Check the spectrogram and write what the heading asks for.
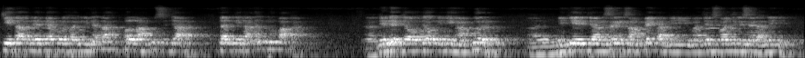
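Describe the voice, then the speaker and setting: A man's voice: fairly high pitch, level tone, fairly quick. A man preaching a sermon, telling stories with rising emphasis. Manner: storytelling with rising emotional emphasis. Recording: echoey hall, distant mic.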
